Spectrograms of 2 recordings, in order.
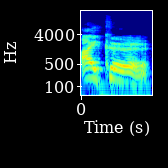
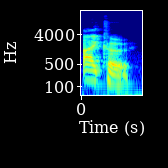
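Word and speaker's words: ichor: can fill it with magical iker that's pronounced ico choose your iq wisely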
